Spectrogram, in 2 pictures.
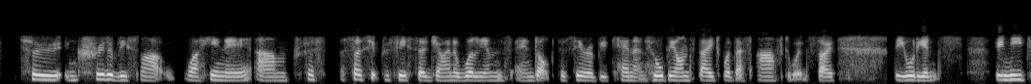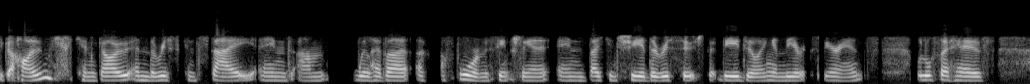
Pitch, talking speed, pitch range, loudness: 190 Hz, 180 wpm, 185-215 Hz, -18 LUFS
